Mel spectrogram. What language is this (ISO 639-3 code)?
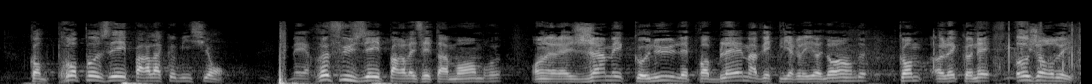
fra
